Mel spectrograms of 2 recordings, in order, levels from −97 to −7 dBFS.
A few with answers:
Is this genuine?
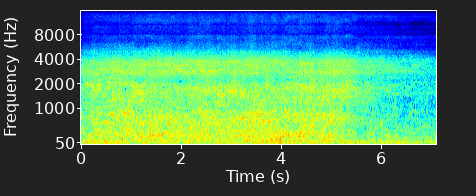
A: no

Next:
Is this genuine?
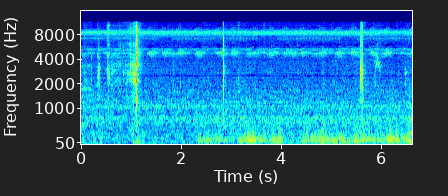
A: no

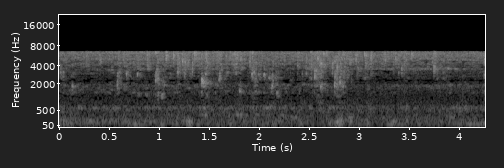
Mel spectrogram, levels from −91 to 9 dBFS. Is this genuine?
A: no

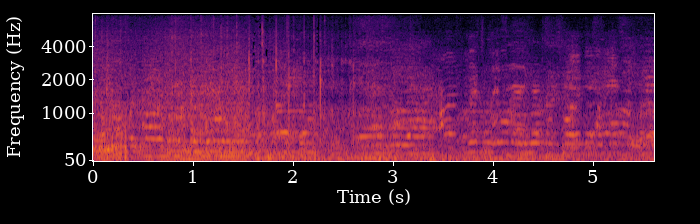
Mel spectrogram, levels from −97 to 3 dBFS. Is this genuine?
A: no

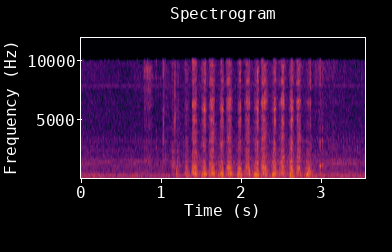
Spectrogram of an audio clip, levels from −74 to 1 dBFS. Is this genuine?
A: yes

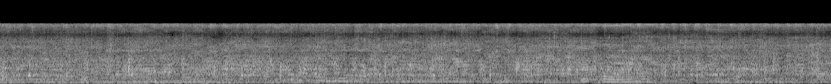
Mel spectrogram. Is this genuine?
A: no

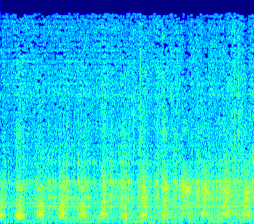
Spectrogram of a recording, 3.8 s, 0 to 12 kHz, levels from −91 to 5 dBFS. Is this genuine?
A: yes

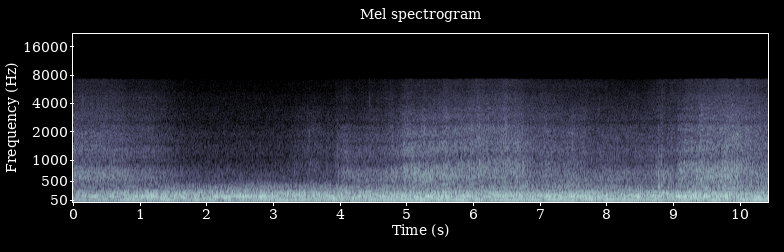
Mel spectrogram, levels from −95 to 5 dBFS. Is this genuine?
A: yes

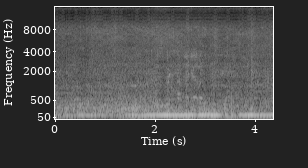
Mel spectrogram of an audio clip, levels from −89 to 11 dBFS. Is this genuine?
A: no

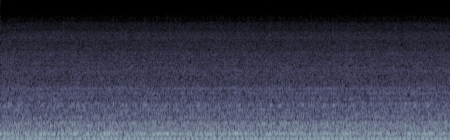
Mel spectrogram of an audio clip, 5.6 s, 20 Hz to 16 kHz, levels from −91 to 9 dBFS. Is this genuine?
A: yes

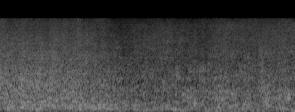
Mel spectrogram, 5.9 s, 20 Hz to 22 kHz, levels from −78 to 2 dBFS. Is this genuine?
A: no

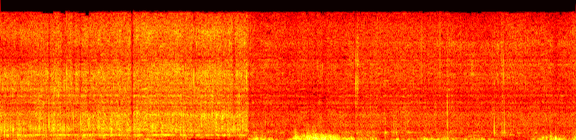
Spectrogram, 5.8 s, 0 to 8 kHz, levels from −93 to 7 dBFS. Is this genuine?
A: no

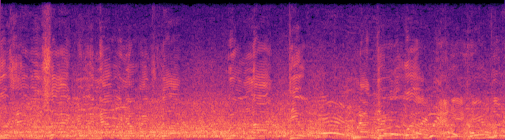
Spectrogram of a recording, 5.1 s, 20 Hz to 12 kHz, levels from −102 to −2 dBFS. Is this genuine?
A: yes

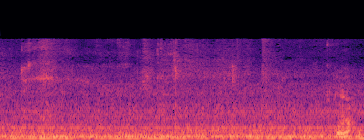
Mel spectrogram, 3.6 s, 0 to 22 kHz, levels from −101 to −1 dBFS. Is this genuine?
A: yes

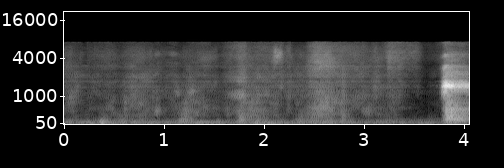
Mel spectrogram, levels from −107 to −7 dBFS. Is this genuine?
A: no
